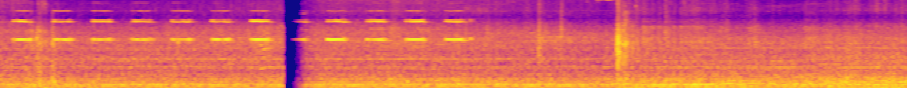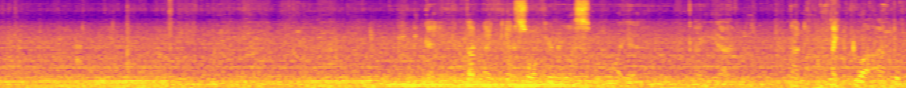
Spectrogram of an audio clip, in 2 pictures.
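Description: A crowded bus rumbles steadily along.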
